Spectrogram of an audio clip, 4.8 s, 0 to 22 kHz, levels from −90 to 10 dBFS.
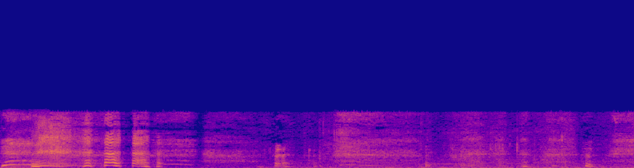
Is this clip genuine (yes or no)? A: yes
